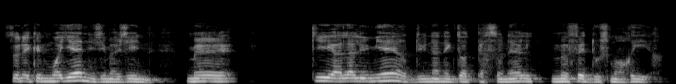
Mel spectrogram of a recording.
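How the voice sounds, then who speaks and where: A man, a language teacher, narrating a scripted explanation in a measured, wry way. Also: medium pitch, steady tone, dark tone. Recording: dull lo-fi recording.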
